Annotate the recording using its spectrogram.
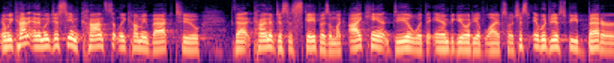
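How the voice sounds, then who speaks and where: Very fast speech from a man, fairly high in pitch with ordinary pitch variation, against a quiet background. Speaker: Bible teacher. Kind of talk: Bible study lesson. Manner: casual, filler-heavy.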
